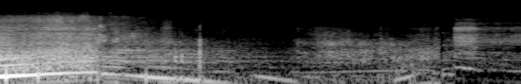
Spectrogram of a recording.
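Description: A rally car engine fades into the distance.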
